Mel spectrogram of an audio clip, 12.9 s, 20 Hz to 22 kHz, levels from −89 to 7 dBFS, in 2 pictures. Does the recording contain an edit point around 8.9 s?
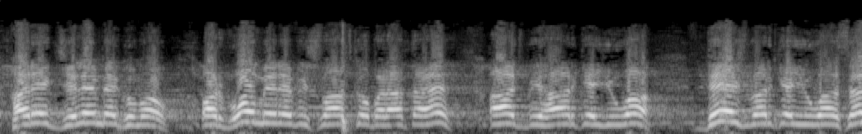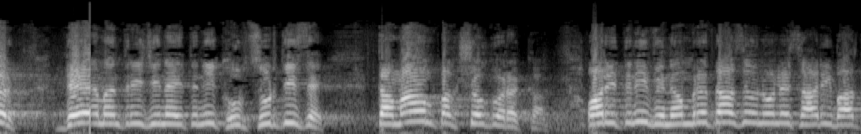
no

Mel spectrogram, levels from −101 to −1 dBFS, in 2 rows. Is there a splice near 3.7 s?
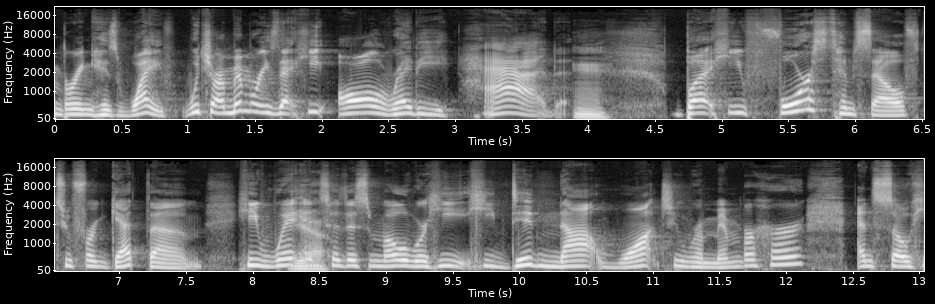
no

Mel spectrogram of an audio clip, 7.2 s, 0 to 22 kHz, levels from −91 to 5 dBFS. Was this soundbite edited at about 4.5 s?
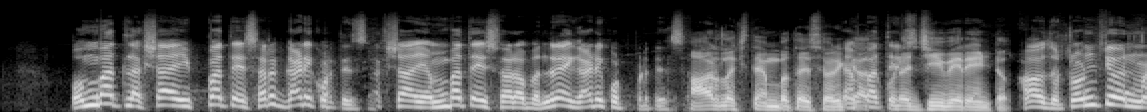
no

